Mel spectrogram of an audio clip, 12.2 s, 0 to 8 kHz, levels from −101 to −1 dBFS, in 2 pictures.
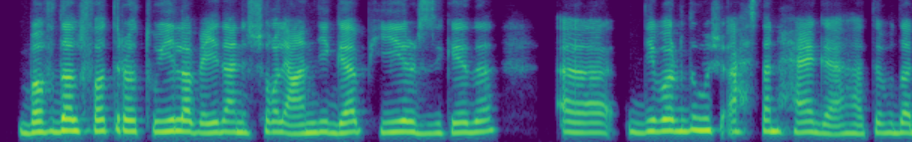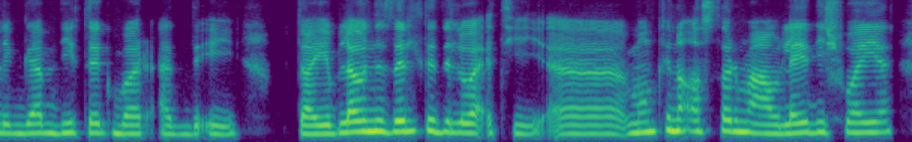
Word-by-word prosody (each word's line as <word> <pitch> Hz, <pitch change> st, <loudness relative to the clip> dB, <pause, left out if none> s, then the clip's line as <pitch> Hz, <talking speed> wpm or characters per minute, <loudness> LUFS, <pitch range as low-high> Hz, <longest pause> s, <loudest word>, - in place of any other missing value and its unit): بافضل 225 Hz, +4 st, +6 dB
فترة 240 Hz, 0 st, +2 dB
طويلة 230 Hz, 0 st, +3 dB
بعيدة 210 Hz, +1 st, 0 dB
عن 215 Hz, -, +2 dB
الشغل 220 Hz, +2 st, -2 dB
عندي 200 Hz, +4 st, +1 dB
gap 210 Hz, +2 st, +2 dB
years 215 Hz, -3 st, -1 dB
كده، 215 Hz, +5 st, -2 dB, 0.4 s
آآ، 205 Hz, -1 st, -2 dB
دي 225 Hz, +2 st, 0 dB
برضه 240 Hz, +1 st, +3 dB
مش 250 Hz, 0 st, +3 dB
أحسن 230 Hz, +1 st, -1 dB
حاجة 210 Hz, -6 st, -1 dB
هتفضل 200 Hz, +2 st, -4 dB
الgap 195 Hz, +1 st, -3 dB
دي 195 Hz, +1 st, -2 dB
تكبر 190 Hz, -2 st, -4 dB
قد 170 Hz, 0 st, -8 dB
إيه؟ 180 Hz, 0 st, -8 dB, 0.4 s
طيب، 180 Hz, +1 st, 0 dB
لو 215 Hz, +2 st, +5 dB
نزِلت 230 Hz, +1 st, +4 dB
دلوقتي، 200 Hz, -4 st, -3 dB
آآ، 180 Hz, -1 st, -5 dB
ممكن 225 Hz, +5 st, +2 dB
أقصِّر 235 Hz, 0 st, -2 dB
مع 200 Hz, -4 st, +1 dB
ولادي 195 Hz, +3 st, 0 dB
شوية. 210 Hz, +1 st, -3 dB
210 Hz, 160 wpm, -23 LUFS, 195-225 Hz, 0.4 s, بافضل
